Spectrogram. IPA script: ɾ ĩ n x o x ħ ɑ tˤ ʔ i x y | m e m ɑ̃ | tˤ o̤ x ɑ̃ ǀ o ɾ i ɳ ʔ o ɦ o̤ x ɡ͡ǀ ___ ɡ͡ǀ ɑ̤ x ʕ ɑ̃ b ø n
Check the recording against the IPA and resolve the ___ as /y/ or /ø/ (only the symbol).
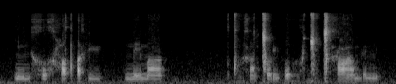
y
